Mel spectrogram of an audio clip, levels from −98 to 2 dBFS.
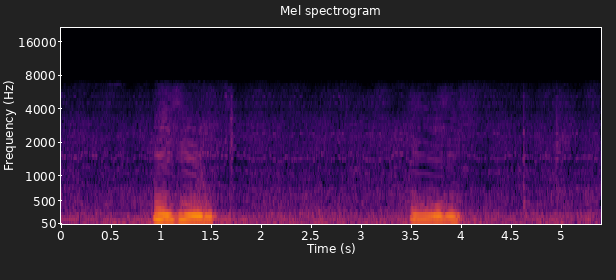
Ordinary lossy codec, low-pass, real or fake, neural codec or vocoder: MP3, 64 kbps; 7.2 kHz; fake; codec, 44.1 kHz, 1.7 kbps, Pupu-Codec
